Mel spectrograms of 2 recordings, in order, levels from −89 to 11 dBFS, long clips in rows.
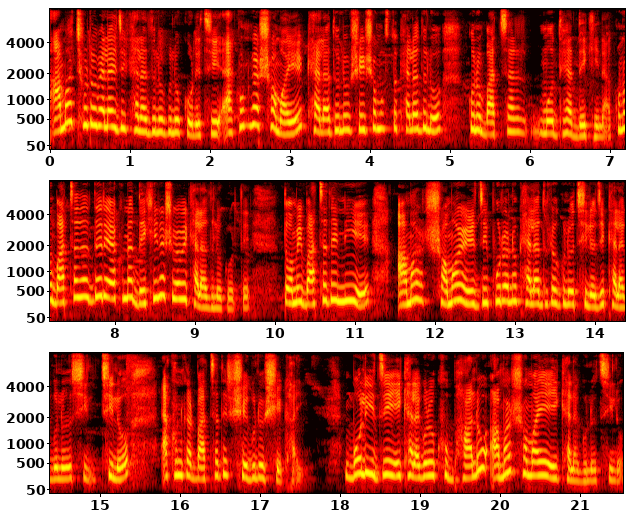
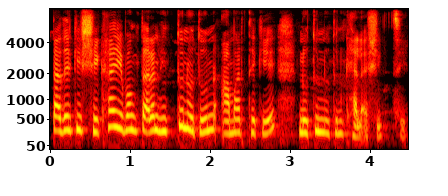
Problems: background conversations at intervals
